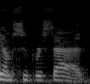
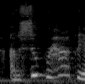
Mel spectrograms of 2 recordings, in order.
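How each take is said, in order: First: Understated mock gloom; mock super sad. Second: High, loud burst of happiness; hammed-up elation, pitched way up; super happy. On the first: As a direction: act sad without much weight. Acts out the opposite low wave. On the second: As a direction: act out riding a happy high. Acts out riding the high wave.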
